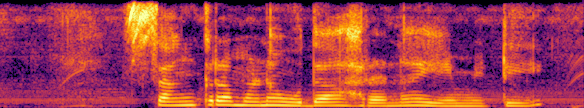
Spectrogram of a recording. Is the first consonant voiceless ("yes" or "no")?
yes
